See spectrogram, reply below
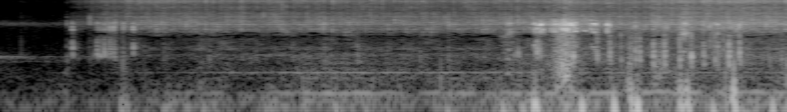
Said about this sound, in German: Und hier einfach mal wieder den Wasserhahn aus.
